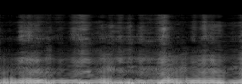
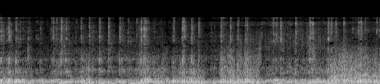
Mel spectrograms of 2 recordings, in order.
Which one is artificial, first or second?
first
